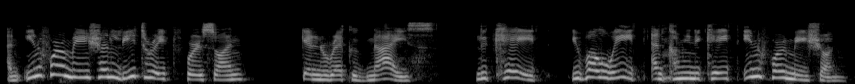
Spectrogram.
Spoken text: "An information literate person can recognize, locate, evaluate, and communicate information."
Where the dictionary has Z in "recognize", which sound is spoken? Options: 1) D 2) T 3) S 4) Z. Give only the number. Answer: 3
